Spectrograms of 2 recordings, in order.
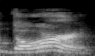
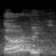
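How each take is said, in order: First: The R is pronounced in the English way. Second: The R is pronounced in the Portuguese way. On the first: The speaker calls it right. "você ensinar a pessoa a falar door" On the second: The speaker calls it wrong. "e não dor"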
